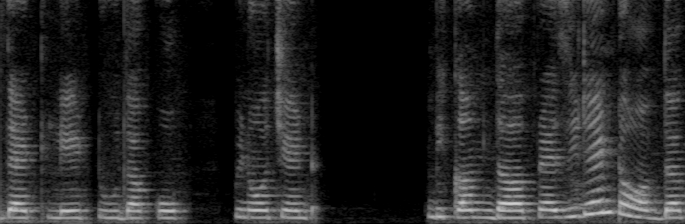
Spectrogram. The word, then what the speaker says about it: Pinochet: General Augusto Pinochet, pronounced by Pinochet, and Army General led the coup.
